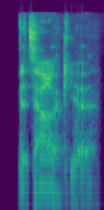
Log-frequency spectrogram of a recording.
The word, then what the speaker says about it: Vitalik: Vitalik, yeah.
